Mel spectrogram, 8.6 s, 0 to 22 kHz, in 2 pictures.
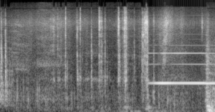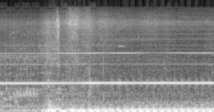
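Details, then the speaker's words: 1991 Chevy K1500 V8 running during a compression-waveform test with a pressure transducer fitted in one cylinder (cranking compression about 185 psi, healthy). After a few seconds of cranking it catches and settles into an uneven, stumbling idle with a single-cylinder misfire. "He's got a single cylinder misfire now, of course."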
